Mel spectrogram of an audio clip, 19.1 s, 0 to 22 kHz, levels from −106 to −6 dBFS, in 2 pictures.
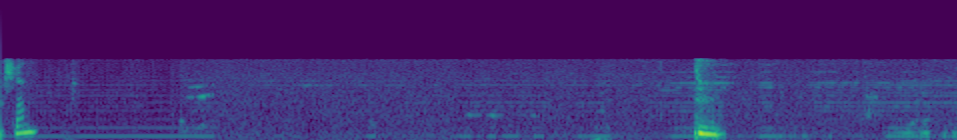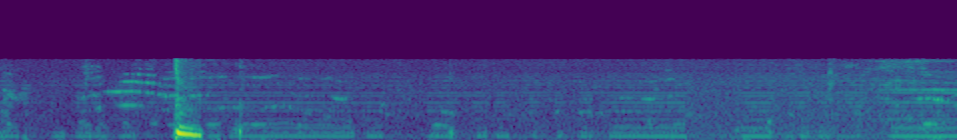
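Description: Speech carried on a telephone-band channel, with nothing above 4 kHz. From 9.18 to 9.20 s there is packet loss filled with silence. A 20 ms gap cuts the speech abruptly, with hard edges. The length fits a single lost packet.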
